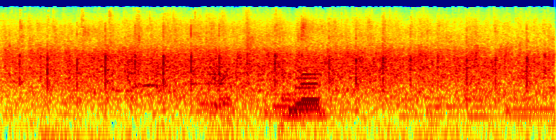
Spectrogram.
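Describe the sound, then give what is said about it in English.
An audience claps steadily for several seconds for a band's musicians, including a dobro player, a dense, even wash of many hands with no pauses. A few voices murmur faintly underneath the clapping. “And actually, if we're going to give them one more round of applause because they just got married and they flew direct in from their honeymoon to be here with us.”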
